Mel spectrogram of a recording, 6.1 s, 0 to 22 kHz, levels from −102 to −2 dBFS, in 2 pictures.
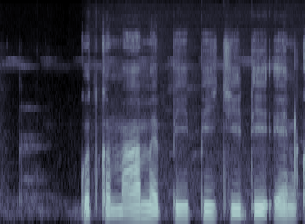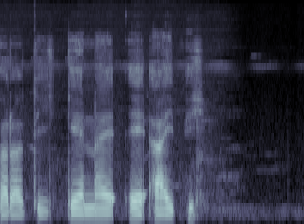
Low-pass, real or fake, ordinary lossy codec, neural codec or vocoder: none; real; none; none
